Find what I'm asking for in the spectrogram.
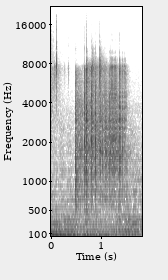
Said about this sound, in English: Let's find out that number right now 10d8. Okay, I've got five eight sided dice now, but I'll still need to roll in two batches. The first roll of 5d8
